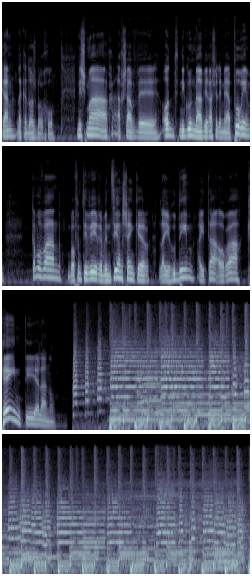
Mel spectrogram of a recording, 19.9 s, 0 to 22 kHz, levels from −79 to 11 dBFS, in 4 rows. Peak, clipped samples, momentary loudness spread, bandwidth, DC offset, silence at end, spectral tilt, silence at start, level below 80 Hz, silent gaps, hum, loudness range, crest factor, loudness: -2 dBFS; under 0.1%; 10 LU; 16 kHz; under 0.1%; 0 s; -5 dB/octave; 0 s; -34 dBFS; 11.24-11.30 s; none; 5 LU; 18 dB; -20 LUFS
